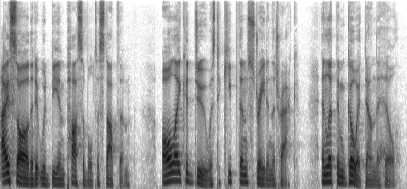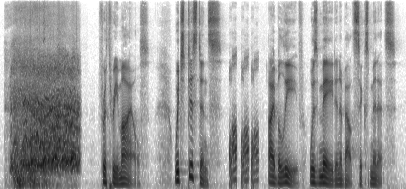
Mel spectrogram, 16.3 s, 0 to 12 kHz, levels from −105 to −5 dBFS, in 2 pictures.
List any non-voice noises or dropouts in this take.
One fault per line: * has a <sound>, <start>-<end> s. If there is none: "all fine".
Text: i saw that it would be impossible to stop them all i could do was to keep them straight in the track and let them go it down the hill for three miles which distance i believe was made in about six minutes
* has a laugh, 8.2-9.8 s
* has a laugh, 12.7-13.3 s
